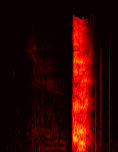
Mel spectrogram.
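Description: One short, loud cough about one and a half seconds in.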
